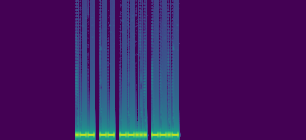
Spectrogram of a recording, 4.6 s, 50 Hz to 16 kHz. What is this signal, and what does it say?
Morse code, heard as a keyed tone, about 40 wpm, 700 Hz. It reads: WM7Q
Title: USA Call Signs - 4 Characters - Repeated 3x - 40wpm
